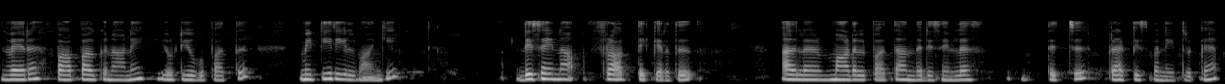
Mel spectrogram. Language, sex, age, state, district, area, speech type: Tamil, female, 30-45, Tamil Nadu, Thoothukudi, rural, spontaneous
